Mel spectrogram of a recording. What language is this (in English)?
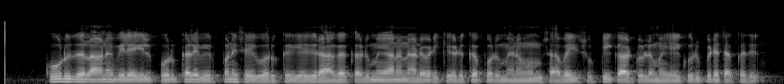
Tamil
